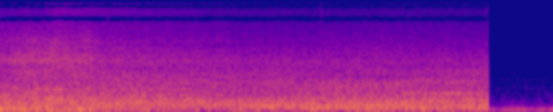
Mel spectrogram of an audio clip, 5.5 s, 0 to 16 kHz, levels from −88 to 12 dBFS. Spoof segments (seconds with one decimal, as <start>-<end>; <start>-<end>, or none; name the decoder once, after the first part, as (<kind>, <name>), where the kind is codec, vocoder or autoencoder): 2.2-5.0 (vocoder, BigVGAN v2)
